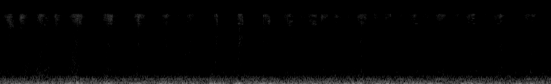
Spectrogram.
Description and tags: Arm Scratch Fast
Simple arm scratch
arm, scratch, scratches, scratching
